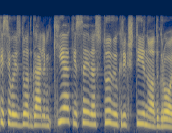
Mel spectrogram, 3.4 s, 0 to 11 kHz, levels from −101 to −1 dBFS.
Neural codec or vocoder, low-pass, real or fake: none; 7.2 kHz; real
